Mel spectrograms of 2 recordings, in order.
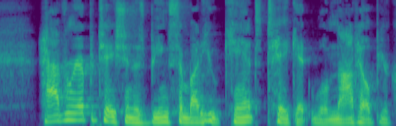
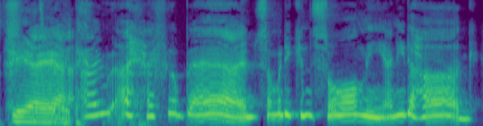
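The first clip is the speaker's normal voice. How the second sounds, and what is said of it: Whiny complaining voice. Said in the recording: “Is that the tone you have in your voice? ... 6'4" with a whiny voice.”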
